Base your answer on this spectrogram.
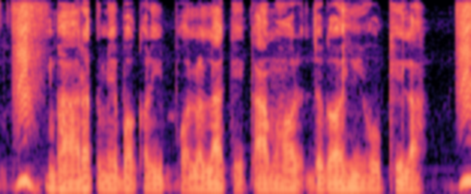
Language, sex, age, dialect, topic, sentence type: Bhojpuri, male, <18, Northern, agriculture, statement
